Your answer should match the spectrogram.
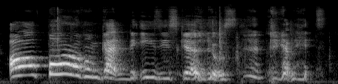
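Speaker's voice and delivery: laughing surprise, loud; laughing in disbelief. Real, not acted. Surprised realization while laughing.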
